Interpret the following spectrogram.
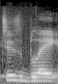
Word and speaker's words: Blaque: Blake I was like so it's Blake not black but it looked like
